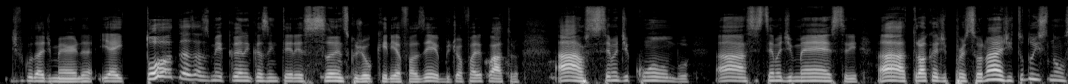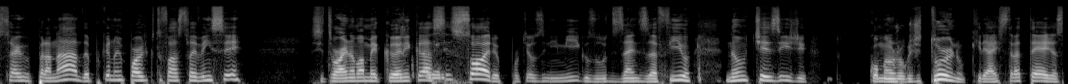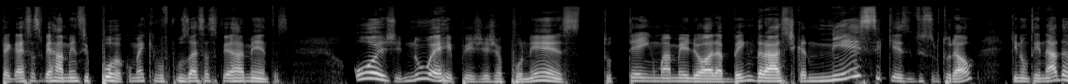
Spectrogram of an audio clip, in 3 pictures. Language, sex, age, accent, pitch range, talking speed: Portuguese, male, 20-39, Brazilian, 140-175 Hz, 180 wpm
